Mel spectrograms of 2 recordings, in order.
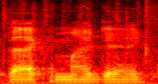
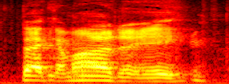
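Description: First: Said in the usual way. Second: Higher, louder hammed-up repeat; mock old-timer cry. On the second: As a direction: call it out like a self-mocking veteran. Mock repeat of own phrase.

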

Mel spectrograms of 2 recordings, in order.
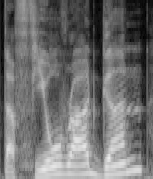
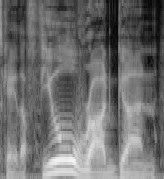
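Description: First: "The fuel rod gun?" asked slowly with a high rising end; unsure, checking the name, pitch climbing on "gun"; doubtful question. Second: "Okay, the fuel rod gun." slow with a falling end, confirming the name; name it firmly now that you're sure; settled confirmation. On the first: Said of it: "this is what it's called?". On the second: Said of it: "Okay, that's what it was". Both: Real, not acted.

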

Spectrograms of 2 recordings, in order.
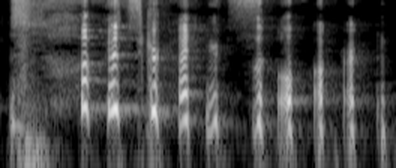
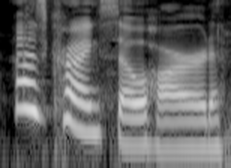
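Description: First: High laughing giggle through the words. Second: Said in the usual way. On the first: Real, not acted. Telling viewers about her crying fit, laughing slowly. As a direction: laugh it out, slow.

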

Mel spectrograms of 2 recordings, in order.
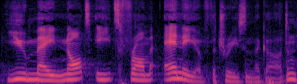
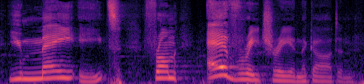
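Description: First: "not" pushed as the twisted command; wrong version. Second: "every" stressed, generous; right version. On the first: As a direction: say "You may not eat" as the misquote. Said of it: "He does not say". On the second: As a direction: open up on "every". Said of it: "He says". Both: Shown as a demonstration.

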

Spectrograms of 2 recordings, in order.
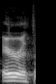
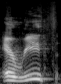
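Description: First: Said in the usual way. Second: "Aerith" with a long EE in the second syllable; habitual mispronunciation. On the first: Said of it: "Aerith or whatever". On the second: Real, not acted. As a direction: say "Aerith" as air-EETH. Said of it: "habit of calling her Aerith".

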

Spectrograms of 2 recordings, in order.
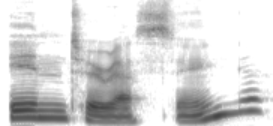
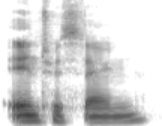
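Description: First: Slow, rising "Interesting."; drawn-out interesting. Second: Said in the usual way. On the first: Shown as a demonstration. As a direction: stretch "Interesting" out slowly with a rise.

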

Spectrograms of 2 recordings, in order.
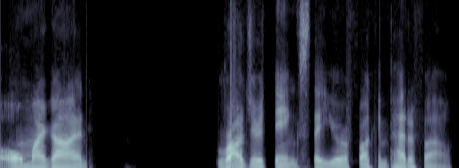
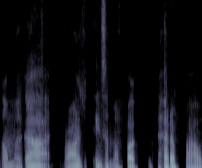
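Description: First: Loud, high, hammed-up gasping gossip; mock shocked announcement; mock alarm. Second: Soft, quick, fretful muttering to oneself; hushed anxious echo; mock worried. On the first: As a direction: play the scandalised gossip breaking the news. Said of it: "if I sit here and go". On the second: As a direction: mumble it like a nervous friend.

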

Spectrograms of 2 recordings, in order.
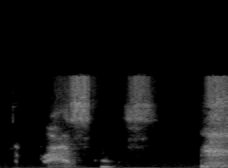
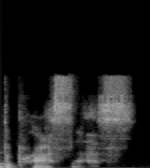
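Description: First: Hushed, drawn-out whisper; very soft, slow whispered repeat; whispered echo. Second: Said in the usual way. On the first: Real, not acted. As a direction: whisper it slowly as an aside.

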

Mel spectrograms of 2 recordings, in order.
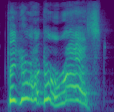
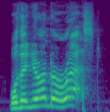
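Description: First: Much higher-pitched exclamation; escalating mock outrage. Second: Slightly raised, matter-of-fact retort; firm mock judge. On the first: Judge ordering county officials arrested, high-pitched mock outrage. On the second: Judge answering Georgia county's excuse, firm mock retort. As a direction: play the judge answering back, first take.

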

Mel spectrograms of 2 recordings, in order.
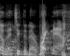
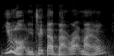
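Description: First: Loud, higher-pitched demand in American English; hammed-up outrage, very loud; mock angry shout. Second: Loud, higher-pitched British telling-off; hammed-up English accent, shouted; mock English accent. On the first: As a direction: shout it like scolding a crowd. Acting out confronting the crowd. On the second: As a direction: scold the crowd in a put-on English accent. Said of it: "but in English accent".

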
